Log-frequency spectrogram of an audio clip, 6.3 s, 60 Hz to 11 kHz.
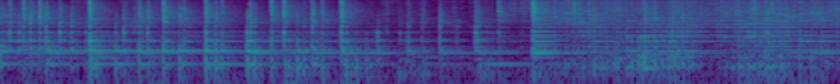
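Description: A large metal bowl used as a coffee table is tapped repeatedly, giving quick, sharp strikes with a ringing, cowbell-like metallic tone around 880 Hz and bright overtones. The taps come in an uneven stream, then a harder strike near the end leaves a longer, shimmering ring.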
